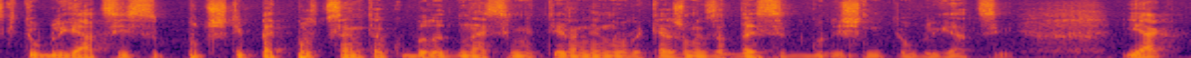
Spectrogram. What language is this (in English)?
Bulgarian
